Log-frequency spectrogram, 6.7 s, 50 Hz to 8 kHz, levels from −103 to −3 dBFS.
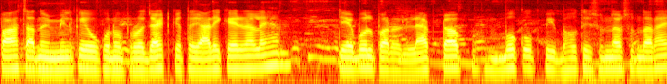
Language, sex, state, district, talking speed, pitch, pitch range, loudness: Maithili, male, Bihar, Begusarai, 190 wpm, 125 Hz, 120-135 Hz, -18 LUFS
